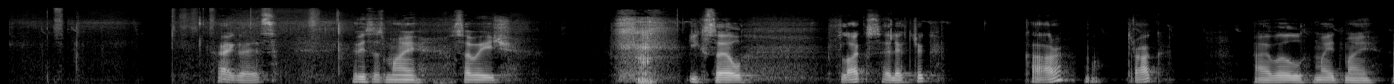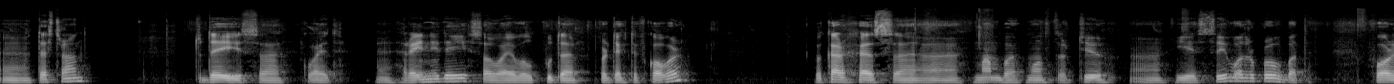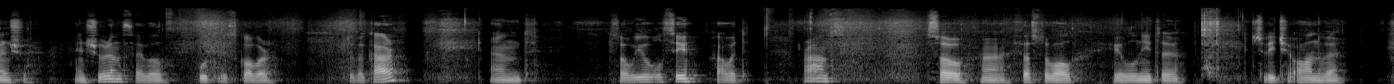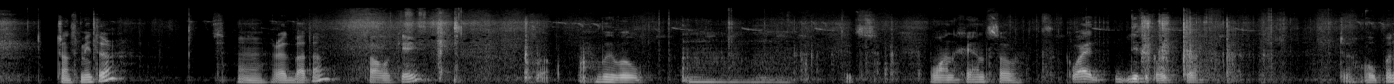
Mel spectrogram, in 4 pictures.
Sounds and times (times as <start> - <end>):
Speech: 2.1 - 2.8, 3.5 - 5.2, 6.9 - 7.6, 8.4 - 9.4, 10.2 - 11.7, 12.5 - 14.9, 15.9 - 20.9, 22.1 - 30.7, 31.4 - 32.0, 32.8 - 33.3, 34.0 - 36.3, 37.2 - 39.8, 40.4 - 41.4, 42.4 - 43.1, 44.0 - 46.2, 47.6 - 49.4, 50.3 - 54.0, 55.2 - 55.7.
